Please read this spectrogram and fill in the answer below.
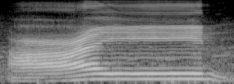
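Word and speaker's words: عين: আইন আইন। ঠিক আছে? এভাবে কি গলার মধ্যখান থেকে প্রথমে আওয়াজ বের করবে, এরপরে উচ্চারণ করবে আইন আইন।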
